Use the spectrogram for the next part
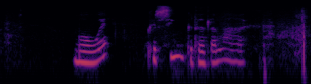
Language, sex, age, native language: Icelandic, female, 12, Icelandic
